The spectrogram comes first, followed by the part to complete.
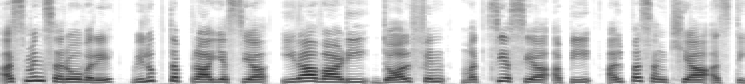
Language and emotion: Sanskrit, neutral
